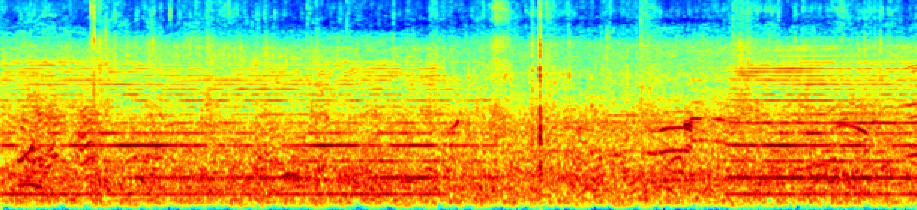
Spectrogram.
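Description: Outdoor ambience: a steady noise with a faint hum of held tones that drops out for a couple of seconds midway, faint distant voices, and one sharp tick about three and a half seconds in.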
